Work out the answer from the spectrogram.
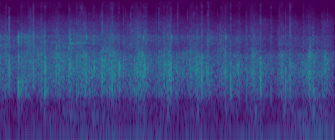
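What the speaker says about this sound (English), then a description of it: "allow me to clap hands for them." An audience at a university research week awards and closing ceremony claps in a steady, even round of applause, many hands blending into a continuous, moderately loud patter with no voices standing out.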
